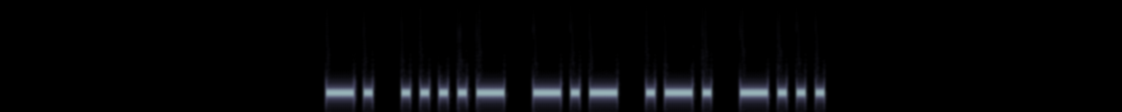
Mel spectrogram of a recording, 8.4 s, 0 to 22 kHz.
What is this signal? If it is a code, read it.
Morse code, heard as a keyed tone, about 17 wpm, 700 Hz. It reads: N4KRB
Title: USA Call Signs - 5 Characters - Repeated 2x - 17wpm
